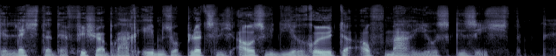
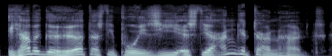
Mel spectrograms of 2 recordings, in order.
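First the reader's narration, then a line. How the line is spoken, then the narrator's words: Loud enough for all. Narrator (German): sagte er laut genug, dass alle es hören konnten, zu Mario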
